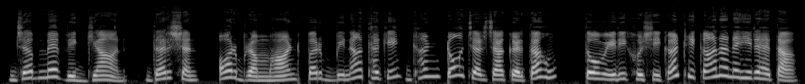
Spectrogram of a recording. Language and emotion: Hindi, happy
